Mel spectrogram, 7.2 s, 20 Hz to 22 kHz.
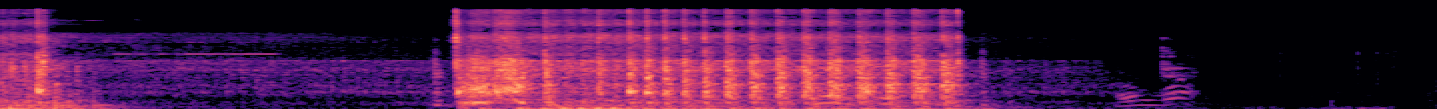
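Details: John Deere 310G backhoe after a new computer is fitted: a steady, fast chug of cranking for about two and a half seconds that never catches, then stops; no start, code F428 shown, cause not confirmed.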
